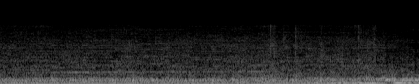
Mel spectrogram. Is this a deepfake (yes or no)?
yes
